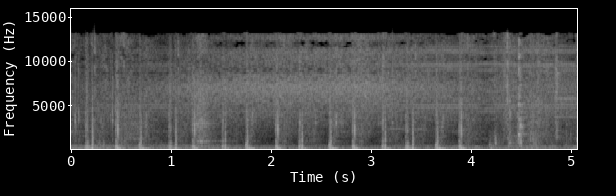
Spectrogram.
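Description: Footsteps thud quickly down wooden stairs.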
